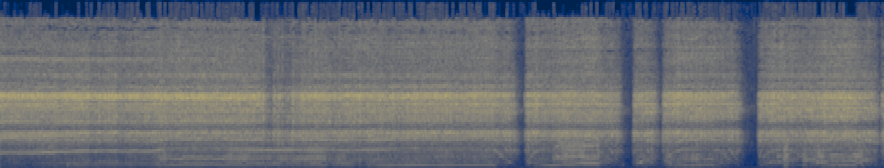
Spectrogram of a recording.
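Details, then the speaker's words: HiT Toys TrackMaster Percy toy train after motor cleaning and reassembly, tested on what the owner thinks is somewhat higher voltage than usual: high whine with wavering pitch and brief dropouts and stutters over gear buzz; rough-running, owner suspects voltage or needing break-in. "So it is working, but it doesn't sound too healthy. So it's, but also this is a little bit higher voltage, I think, than what these usually take. So it sounds a little bit weird right now, but we'll, maybe it just needs to break in a little bit."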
